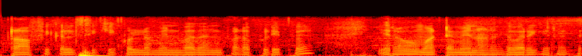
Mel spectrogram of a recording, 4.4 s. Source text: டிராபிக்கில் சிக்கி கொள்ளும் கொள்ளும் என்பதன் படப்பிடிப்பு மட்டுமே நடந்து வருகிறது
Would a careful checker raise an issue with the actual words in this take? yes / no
yes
